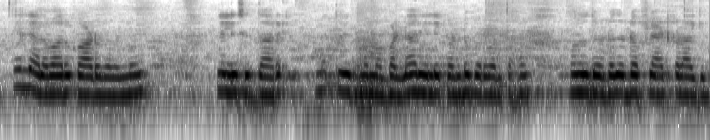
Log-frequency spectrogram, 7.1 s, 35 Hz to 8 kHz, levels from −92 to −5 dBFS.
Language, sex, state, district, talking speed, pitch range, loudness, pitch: Kannada, female, Karnataka, Bellary, 125 wpm, 205-220 Hz, -14 LUFS, 215 Hz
